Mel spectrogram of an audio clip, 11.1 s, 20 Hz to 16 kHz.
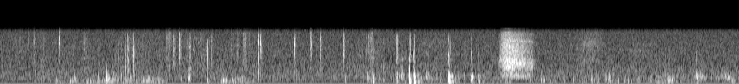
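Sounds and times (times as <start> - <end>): short sniff: 7.5 - 8.1.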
